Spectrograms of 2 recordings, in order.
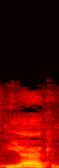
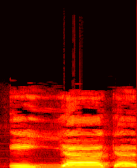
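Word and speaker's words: إياك: Whereas Iyak does not mean you, it means something completely different. So the proper way to say it is Iyaka with shadda. Iyyaka na'budu wa iyyaka nasta'in. Iyyaka na'budu wa iyyaka nasta'in. Okay, so Iyyaka. Make sure you hold that ya.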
